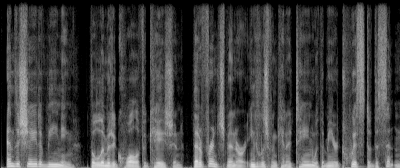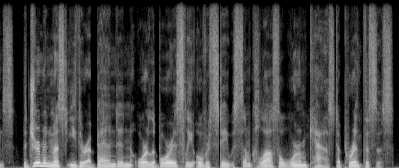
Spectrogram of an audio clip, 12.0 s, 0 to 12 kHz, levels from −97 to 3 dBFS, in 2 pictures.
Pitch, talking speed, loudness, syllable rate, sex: 105 Hz, 180 wpm, -20 LUFS, 5.9 syllables/s, male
